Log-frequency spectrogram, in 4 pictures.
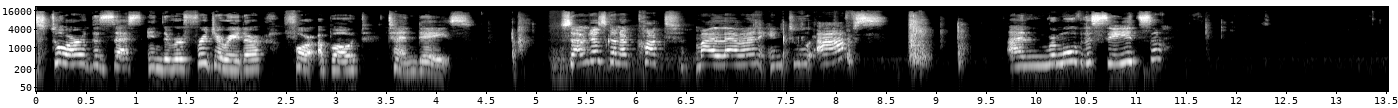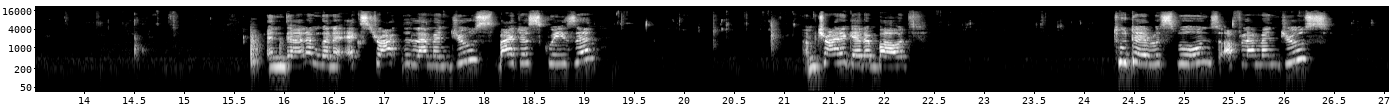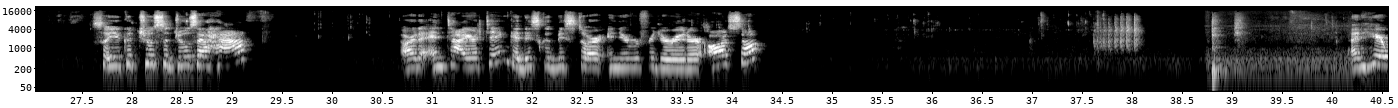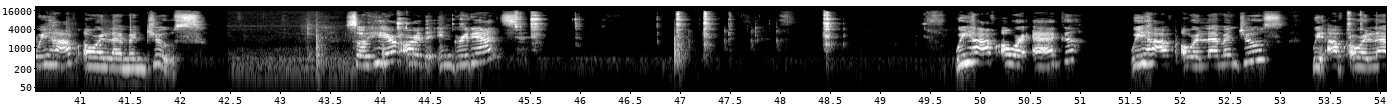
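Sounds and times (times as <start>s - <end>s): juice dripping: 11.5s - 15.6s, 19.2s - 21.2s, 22.4s - 24.3s, 26.5s - 27.6s, 29.4s - 30.7s, 34.3s - 40.2s
wet squishes of lemon squeezed: 19.3s - 21.2s, 22.5s - 24.2s, 29.7s - 30.7s, 34.6s - 37.6s.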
